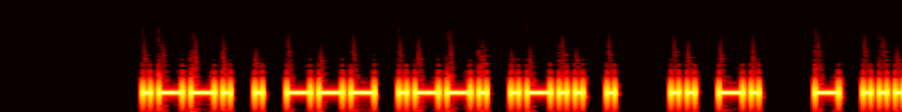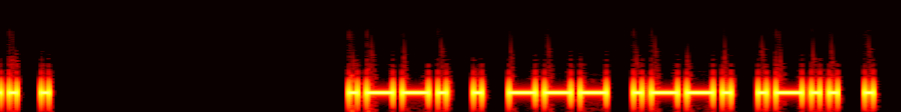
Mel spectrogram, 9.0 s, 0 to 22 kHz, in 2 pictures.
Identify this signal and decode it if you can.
Morse code, heard as a keyed tone, about 29 wpm, 700 Hz. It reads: PEOPLE IN THE PEOPLE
